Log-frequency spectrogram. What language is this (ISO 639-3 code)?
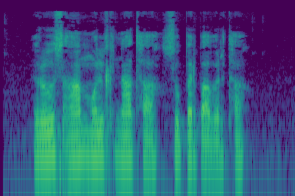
urd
